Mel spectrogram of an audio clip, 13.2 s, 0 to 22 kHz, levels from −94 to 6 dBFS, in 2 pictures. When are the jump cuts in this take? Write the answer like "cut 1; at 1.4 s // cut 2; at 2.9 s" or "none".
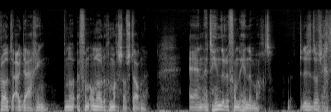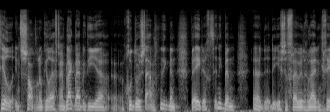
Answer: cut 1; at 1.3 s // cut 2; at 6.0 s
